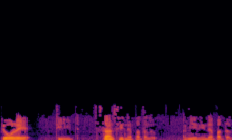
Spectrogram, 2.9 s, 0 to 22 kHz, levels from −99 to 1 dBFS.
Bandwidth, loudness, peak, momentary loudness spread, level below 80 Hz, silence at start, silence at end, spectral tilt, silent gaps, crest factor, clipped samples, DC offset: 5.8 kHz; -35 LUFS; -10 dBFS; 18 LU; -66 dBFS; 0 s; 0 s; -4.5 dB/octave; none; 24 dB; under 0.1%; under 0.1%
